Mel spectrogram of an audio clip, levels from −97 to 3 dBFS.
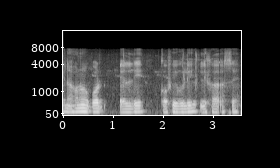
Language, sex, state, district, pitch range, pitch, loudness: Assamese, male, Assam, Sonitpur, 100-110 Hz, 105 Hz, -17 LUFS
